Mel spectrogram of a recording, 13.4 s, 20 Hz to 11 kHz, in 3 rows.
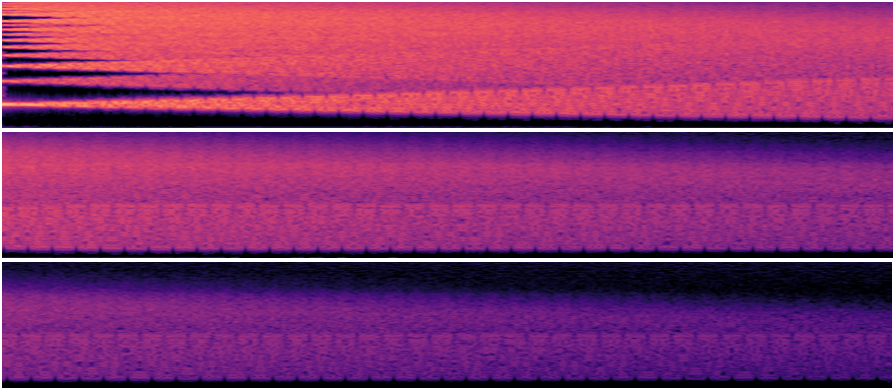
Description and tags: FX Laser house falling 5 128
Falling effect frequently used in electro house genre.
shots, house, dance, synth, electro, effect, laser, fx, falling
